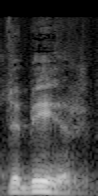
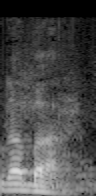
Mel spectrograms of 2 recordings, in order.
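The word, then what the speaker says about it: de bier (דבר): hebben afgesproken dat je het moet uitspreken als de bier. Vanwege het onderscheid. Maar sommigen onder ons denken dan aan een kroeg. Dat is het niet, hè. Ja, het is gewoon dabar, woord.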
